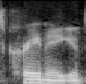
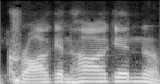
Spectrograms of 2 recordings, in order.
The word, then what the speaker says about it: Kranhagen: But it's Kranhagen. So I shortened it because my whole life, teachers mispronounce it. Everybody messes up my last name. So when I started the first 2 weeks in a stand-up, a host was like, Anthony Kroggenhagen. I'm like, oh my God, this guy sucks.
